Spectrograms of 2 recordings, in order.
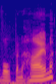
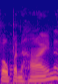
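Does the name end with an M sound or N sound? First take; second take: M sound; N sound. First: The name ends with an M sound. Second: The name ends with an N sound. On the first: The speaker calls it wrong. "not an M" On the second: The speaker calls it right. "It ends in an N"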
